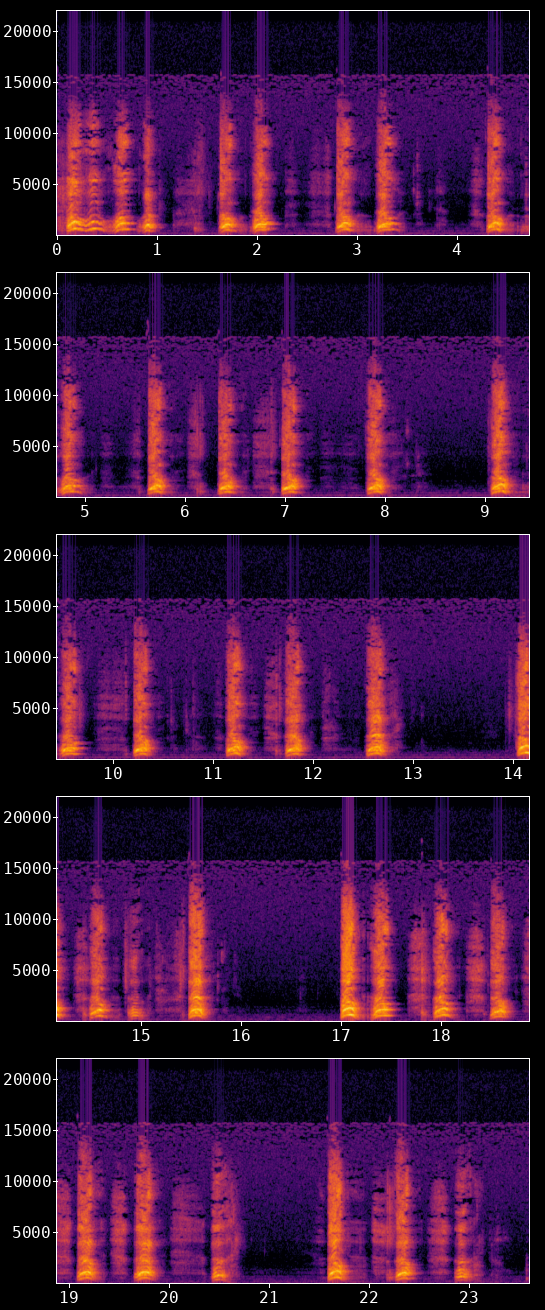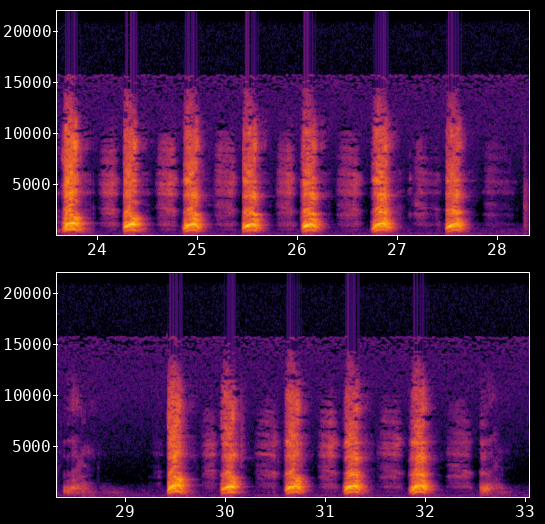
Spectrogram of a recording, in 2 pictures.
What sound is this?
dog-barking
A dog barks inside a house.
indoors, poodle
